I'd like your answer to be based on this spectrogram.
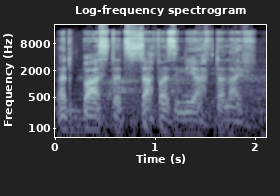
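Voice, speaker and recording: An actor playing a grave, vengeful, grieving Egyptian warrior in a dramatic video game. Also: male voice, rumbling low, steady tone, moderate pace. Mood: brooding.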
